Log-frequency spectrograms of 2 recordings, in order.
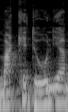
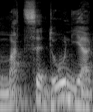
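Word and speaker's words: Macedonia: Das wurde klassisch lateinisch, also noch K ausgesprochen, Makedonia mit C geschrieben. Und nachher, nach dem klassischen Latein, wurde dieses C dann langsam zu einem Z-Laut. Und da hat man dann also Mazedonia gesagt, obwohl es noch mit C geschrieben worden ist.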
